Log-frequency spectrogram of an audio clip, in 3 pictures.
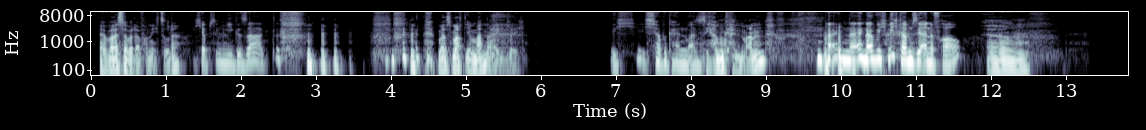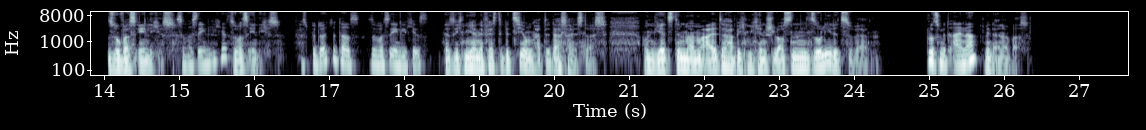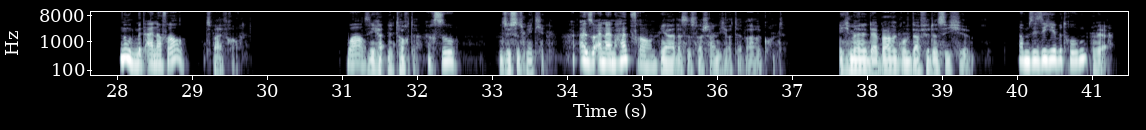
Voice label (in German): synchrondialog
